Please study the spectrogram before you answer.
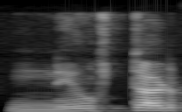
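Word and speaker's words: Neustadt: इसका थोड़ा सा प्रोनाउंसिएशन टफ है, मैं एक बार फिर बोल देता हूँ, ध्यान से सुनिएगा। न्यूस्टड प्राइज फेदर, इसमें क्या होता है, एक पंख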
